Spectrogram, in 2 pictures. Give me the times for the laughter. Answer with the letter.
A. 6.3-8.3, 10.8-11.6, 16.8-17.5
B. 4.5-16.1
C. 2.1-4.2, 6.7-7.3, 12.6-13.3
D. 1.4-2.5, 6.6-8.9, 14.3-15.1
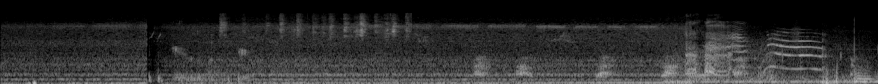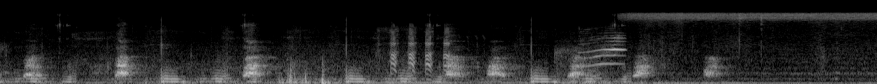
C.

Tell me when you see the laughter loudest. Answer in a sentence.
The volume of the laughter peaks at 7 seconds.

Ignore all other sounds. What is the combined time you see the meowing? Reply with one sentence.
You can hear the meowing for 4 seconds altogether.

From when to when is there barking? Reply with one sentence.
You can hear the barking from 4.5 to 16.1 s.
